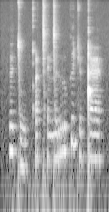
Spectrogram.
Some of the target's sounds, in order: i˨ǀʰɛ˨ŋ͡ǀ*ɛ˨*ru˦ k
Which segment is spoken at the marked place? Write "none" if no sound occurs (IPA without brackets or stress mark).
ɨ˨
